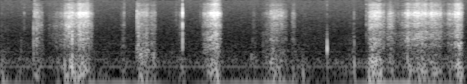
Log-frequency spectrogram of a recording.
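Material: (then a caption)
Paper. A white gel pen held in the fingers writes Korean letters on a flat, lined page of a paperback notebook lying on a surface. Quiet, bright scratching strokes of the pen tip on paper come in short bursts separated by pauses, with a few sharp little ticks between them.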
